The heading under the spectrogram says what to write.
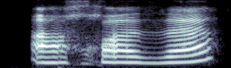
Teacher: in akhadha, kha will be read with full mouth while dha will pronounce with soft tone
